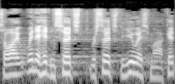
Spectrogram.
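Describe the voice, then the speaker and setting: Talking at a very fast pace, a man with an Australian accent has a high pitch, a bright, sharp tone and ordinary pitch variation. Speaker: economic forecaster. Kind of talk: presentation to business audience. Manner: halting.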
